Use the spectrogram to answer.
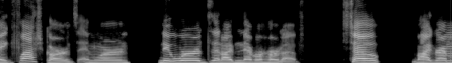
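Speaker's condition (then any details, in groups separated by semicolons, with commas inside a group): Cerebral palsy; limited mobility, legs; age 28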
